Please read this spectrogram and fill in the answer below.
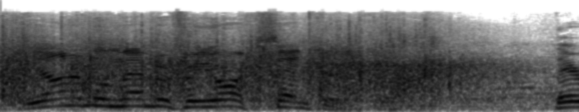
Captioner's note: applause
